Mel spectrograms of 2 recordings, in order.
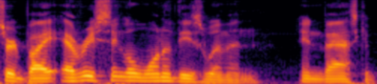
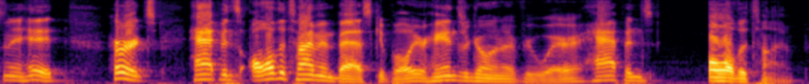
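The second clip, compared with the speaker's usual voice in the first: ordinary talk, nothing marked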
